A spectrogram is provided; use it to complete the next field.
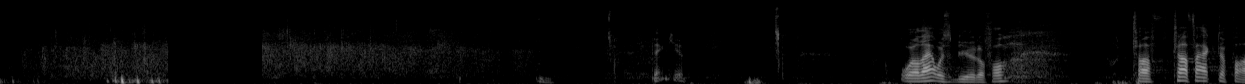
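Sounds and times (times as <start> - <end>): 
audience applauding a guest speaker at a church gathering: 0.0 - 1.7, 2.6 - 5.8
speech: 9.0 - 10.3, 11.4 - 12.4.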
